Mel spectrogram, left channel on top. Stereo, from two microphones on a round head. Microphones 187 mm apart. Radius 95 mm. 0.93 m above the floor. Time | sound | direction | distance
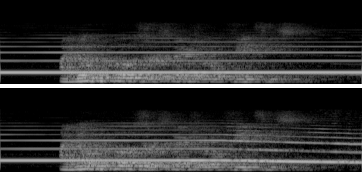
0.6 | a man speaking | 55° right (ahead or behind) | 5.5 m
